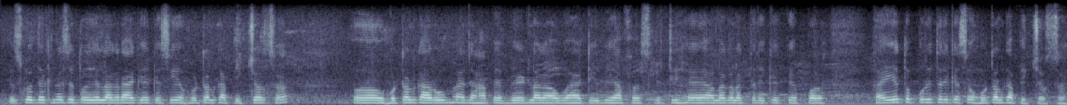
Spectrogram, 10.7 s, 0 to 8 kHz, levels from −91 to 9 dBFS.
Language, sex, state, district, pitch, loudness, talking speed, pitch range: Hindi, male, Jharkhand, Sahebganj, 195 Hz, -17 LUFS, 240 wpm, 185-200 Hz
